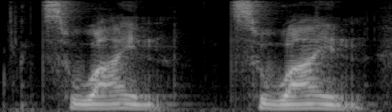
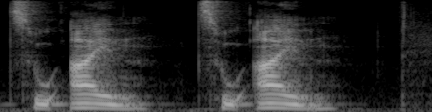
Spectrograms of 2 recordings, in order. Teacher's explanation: wenn wir eine betonte Silbe haben, die mit einem Vokal beginnt, dann sprechen wir im Deutschen ein Glottesschlag oder Knacklaut davor. Das ist dieser sogenannte Vokalneueinsatz auch. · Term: Glottisschlag oder Knacklaut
